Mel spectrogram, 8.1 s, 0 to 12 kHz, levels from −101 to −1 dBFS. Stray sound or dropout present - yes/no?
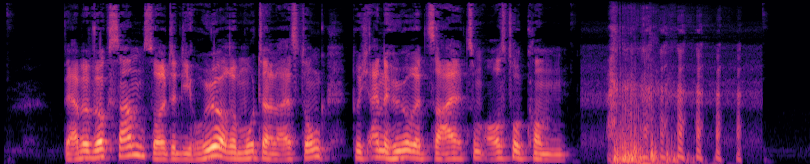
yes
